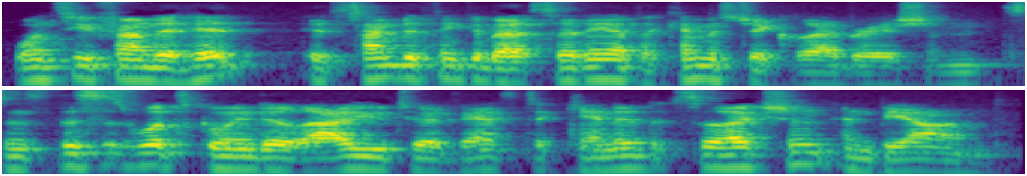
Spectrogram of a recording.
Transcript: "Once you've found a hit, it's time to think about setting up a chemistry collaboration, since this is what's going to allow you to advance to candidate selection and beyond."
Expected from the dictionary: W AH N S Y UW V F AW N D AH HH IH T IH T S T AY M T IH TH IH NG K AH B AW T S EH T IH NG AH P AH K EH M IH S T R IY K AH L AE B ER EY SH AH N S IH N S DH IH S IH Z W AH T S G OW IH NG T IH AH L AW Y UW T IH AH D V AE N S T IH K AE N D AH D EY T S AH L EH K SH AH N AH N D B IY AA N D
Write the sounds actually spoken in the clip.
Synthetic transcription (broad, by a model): W AH N S Y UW F AW N D AH HH IH T IH T S T AY M T IH TH IH NG K AH B AW T S EH T IH NG AH P AH K EH M IH S T R IY K AH L AE B ER EY SH AH N S IH N S DH IH S IH Z W AH T S G OW IH NG T IH AH L AW Y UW T IH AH D V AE N S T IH K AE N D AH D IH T S AH L EH K SH AH N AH N B IY AA N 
